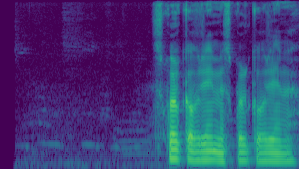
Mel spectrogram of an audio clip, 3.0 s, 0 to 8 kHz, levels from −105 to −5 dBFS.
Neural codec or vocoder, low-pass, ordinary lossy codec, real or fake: none; none; none; real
